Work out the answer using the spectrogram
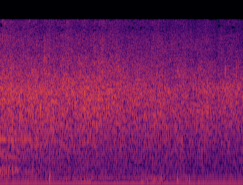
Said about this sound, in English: Why don't you clap for Jesus? Clap for Jesus.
